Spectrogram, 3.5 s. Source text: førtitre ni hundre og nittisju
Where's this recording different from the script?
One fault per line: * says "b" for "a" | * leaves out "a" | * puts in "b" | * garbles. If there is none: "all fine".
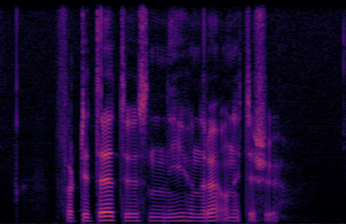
* puts in "tusen"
